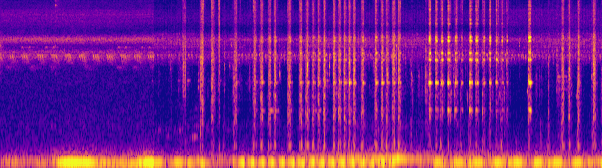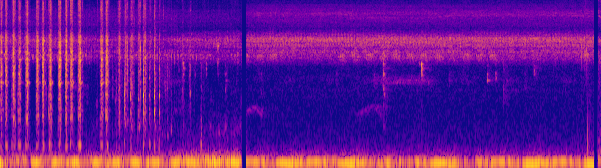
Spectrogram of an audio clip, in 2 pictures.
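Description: Steady chirping of crickets over a low hum, with a run of rapid clicks from about two to twelve seconds in.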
